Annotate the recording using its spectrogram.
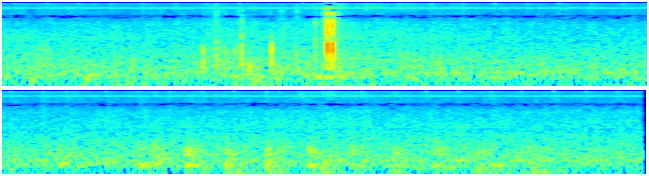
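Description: Quiet room hiss with a few faint clicks, then a single sharp knock a little over three seconds in; a few faint soft sounds follow later.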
